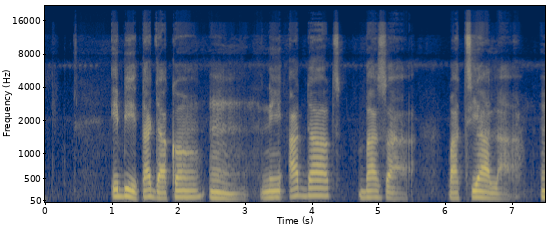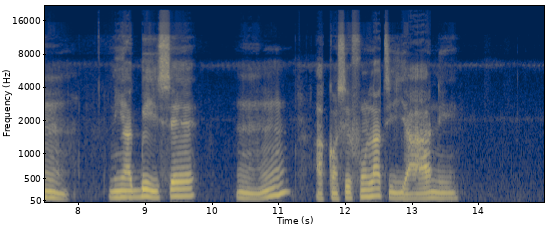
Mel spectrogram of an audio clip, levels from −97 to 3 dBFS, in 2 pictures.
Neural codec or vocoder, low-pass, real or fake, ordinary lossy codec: vocoder, 44.1 kHz, 128 mel bands every 512 samples, BigVGAN v2; 19.8 kHz; fake; Opus, 24 kbps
